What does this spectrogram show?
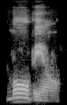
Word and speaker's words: Morbihan: So this one is in uh, a department called Morbihan. That's how you pronounce it, but it's not.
